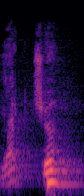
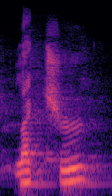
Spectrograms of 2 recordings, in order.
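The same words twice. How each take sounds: First: It is said in a non-North American accent. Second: It is said in a North American accent.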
